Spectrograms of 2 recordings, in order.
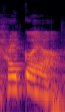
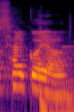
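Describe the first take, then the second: First: The first word begins with an h sound. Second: The first word begins with an s sound. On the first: "when you say 할 거야" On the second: "He changes the H's to an S sound. Can you mimic how he says it?"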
